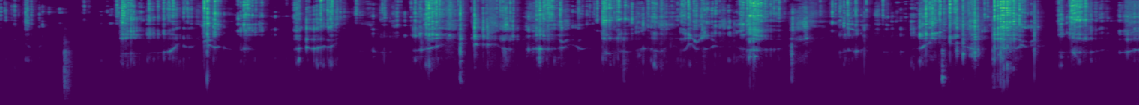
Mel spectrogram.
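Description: A clear glass jar, partly filled with water and colorful beads, is tilted back and forth and shaken by hand. Quiet bursts of bright clinking and rattling come and go throughout, with almost no low end.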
